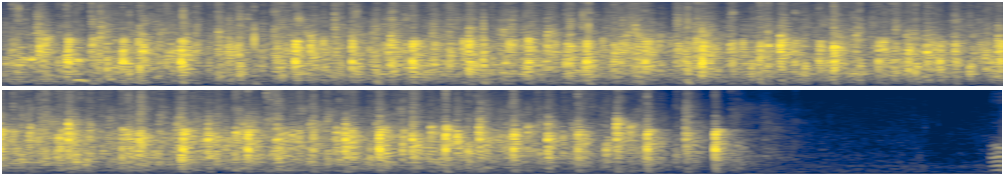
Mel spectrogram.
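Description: Sustained audience applause in a hall at the end of a talk, before questions from the audience, dense and steady with many hands clapping at once, holding at a strong level for about eight seconds before quickly dying away into quiet.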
